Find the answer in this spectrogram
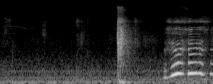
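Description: A short, sharp sound a little over a second in, then a young child's high-pitched voice near the end.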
